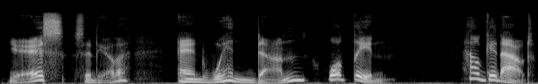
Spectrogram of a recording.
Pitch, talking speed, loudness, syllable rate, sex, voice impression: 130 Hz, 135 wpm, -20 LUFS, 3.5 syllables/s, male, very masculine, old, very thick, tensed, very powerful, bright, soft, muffled, slightly fluent, slightly raspy, very cool, intellectual, slightly refreshing, sincere, very calm, very mature, very friendly, very reassuring, very unique, elegant, very wild, sweet, lively, very kind, slightly modest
